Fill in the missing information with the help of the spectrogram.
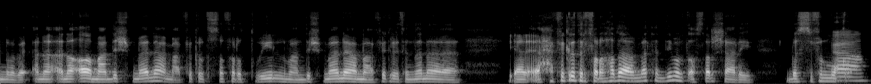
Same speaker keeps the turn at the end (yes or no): yes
